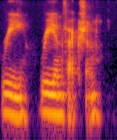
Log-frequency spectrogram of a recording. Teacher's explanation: The primary stress is still on the fec, but this RE prefix in this word sounds like a tense E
